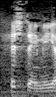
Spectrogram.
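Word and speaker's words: histemi (ἵστημι): Pardon me, it's histemi, I believe, is the correct pronunciation, to stand.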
